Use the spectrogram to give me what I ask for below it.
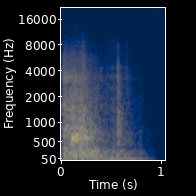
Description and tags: jolt, launches y
launches, y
